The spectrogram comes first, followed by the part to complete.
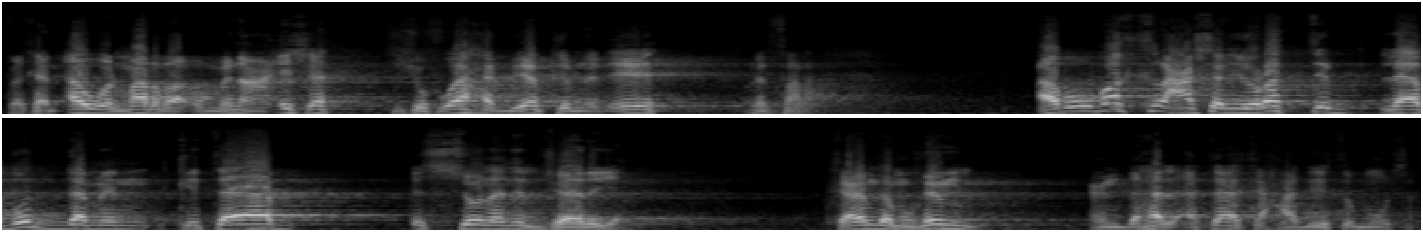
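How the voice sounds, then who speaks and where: A man with an Egyptian accent preaching a sermon, telling stories lively and firing rhetorical questions at his listeners. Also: mid-range voice, a little fast. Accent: Egyptian Arabic. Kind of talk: sermon explaining Quran commentary. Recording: echoey hall with long reverb.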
